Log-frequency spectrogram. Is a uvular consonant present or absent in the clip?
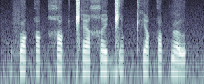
present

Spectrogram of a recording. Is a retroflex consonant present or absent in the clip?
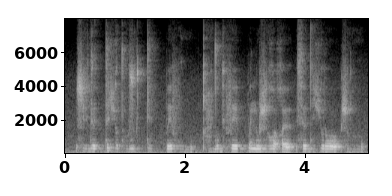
absent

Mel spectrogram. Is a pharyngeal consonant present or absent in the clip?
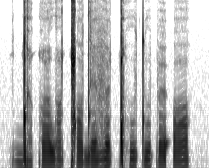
absent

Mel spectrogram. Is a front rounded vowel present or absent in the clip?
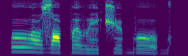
present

